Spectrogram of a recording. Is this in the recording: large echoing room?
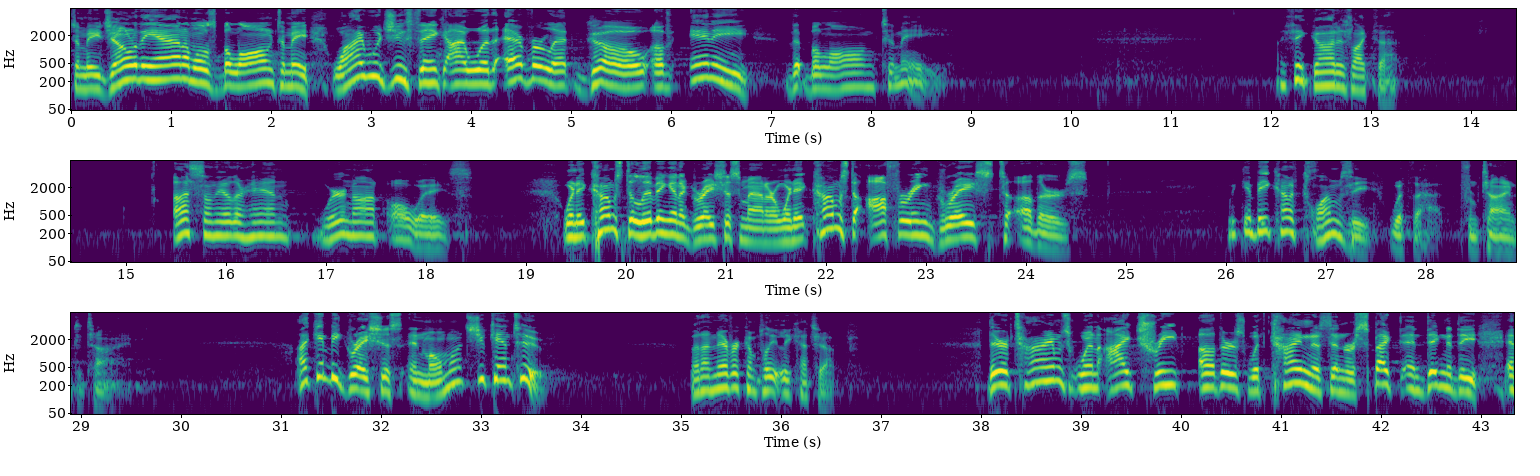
yes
